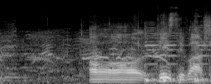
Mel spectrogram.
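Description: Narrator's voice: a quiet first second, then a drawn-out, steady hesitation sound about a second in, with speech starting near the end.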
